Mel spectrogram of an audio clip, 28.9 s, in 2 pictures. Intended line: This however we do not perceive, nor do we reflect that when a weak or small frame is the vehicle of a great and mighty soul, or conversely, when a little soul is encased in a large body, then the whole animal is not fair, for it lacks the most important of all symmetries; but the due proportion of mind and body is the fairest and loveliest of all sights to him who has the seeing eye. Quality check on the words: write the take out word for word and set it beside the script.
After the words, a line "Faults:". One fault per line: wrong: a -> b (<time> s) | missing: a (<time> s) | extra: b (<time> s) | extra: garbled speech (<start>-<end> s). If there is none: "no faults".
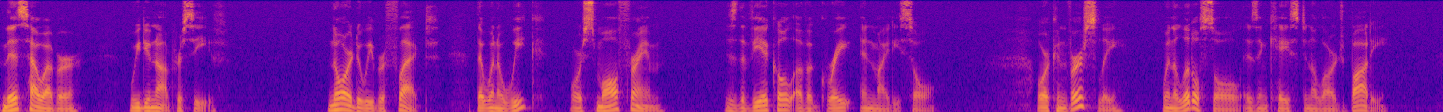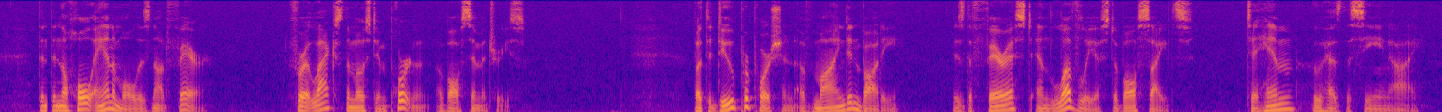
This however we do not perceive, nor do we reflect that when a weak or small frame is the vehicle of a great and mighty soul, or conversely, when a little soul is encased in a large body, then then the whole animal is not fair, for it lacks the most important of all symmetries; but the due proportion of mind and body is the fairest and loveliest of all sights to him who has the seeing eye.
Faults:
extra: then (14.9 s)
